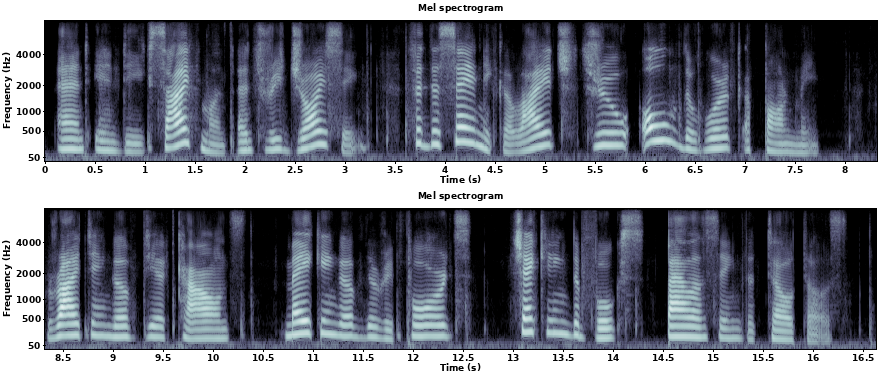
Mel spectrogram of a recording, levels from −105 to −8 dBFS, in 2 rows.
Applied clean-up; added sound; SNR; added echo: neural diffusion model UNIVERSE++.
